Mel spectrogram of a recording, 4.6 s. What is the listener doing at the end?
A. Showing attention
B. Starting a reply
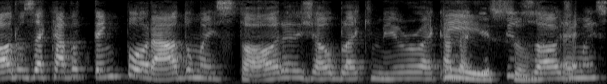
B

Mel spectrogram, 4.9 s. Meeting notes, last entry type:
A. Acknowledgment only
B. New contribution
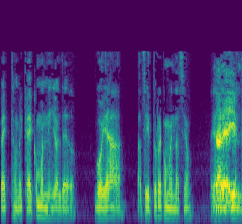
B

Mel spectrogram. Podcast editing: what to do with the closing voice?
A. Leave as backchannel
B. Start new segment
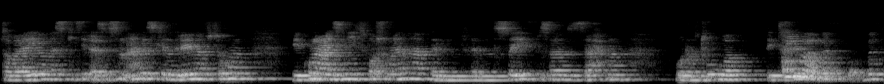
B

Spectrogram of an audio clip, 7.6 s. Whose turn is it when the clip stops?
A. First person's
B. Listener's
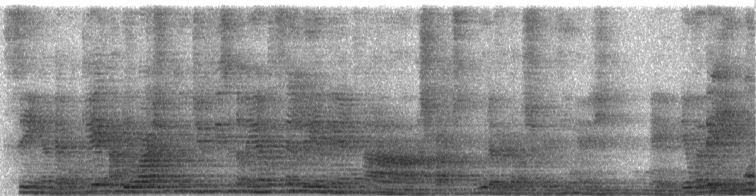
A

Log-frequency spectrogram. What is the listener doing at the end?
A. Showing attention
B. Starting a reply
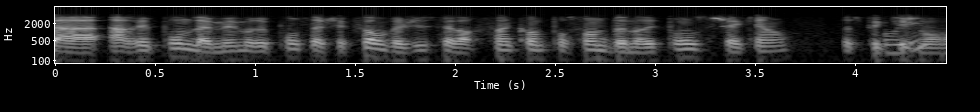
A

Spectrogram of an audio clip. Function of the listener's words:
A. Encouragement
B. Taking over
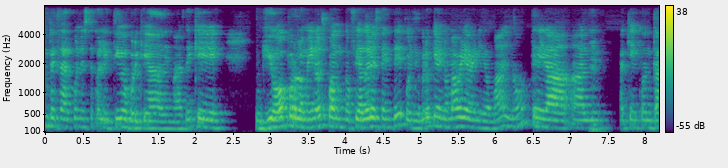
A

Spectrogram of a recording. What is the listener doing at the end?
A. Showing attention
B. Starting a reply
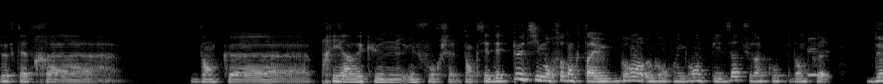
A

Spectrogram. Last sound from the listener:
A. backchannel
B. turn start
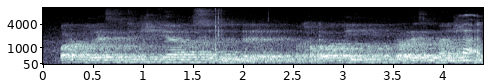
B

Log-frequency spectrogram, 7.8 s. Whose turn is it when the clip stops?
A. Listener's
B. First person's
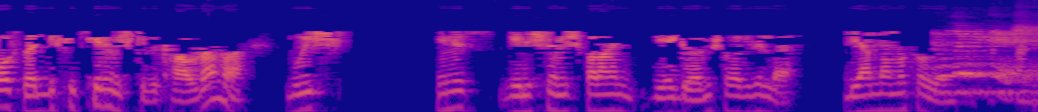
A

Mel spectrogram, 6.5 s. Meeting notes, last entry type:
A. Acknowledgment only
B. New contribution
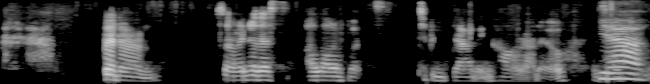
B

